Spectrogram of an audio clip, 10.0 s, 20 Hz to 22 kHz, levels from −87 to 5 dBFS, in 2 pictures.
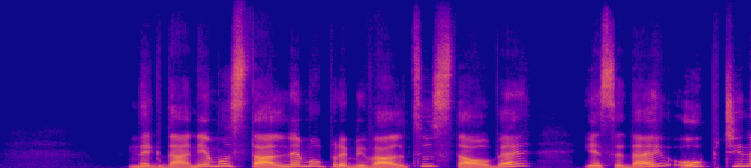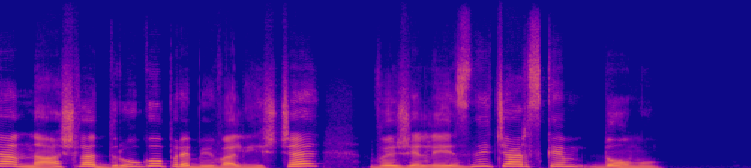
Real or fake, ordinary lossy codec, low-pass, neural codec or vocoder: fake; none; none; codec, 44.1 kHz, 7.8 kbps, DAC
